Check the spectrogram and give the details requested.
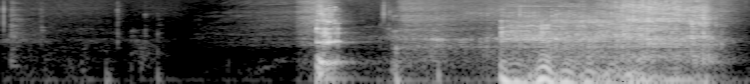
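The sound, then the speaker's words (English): A loud, drawn-out burp: a raspy, low growl with a wobbling pitch that lasts over a second. A few faint clicks and a short, sharp burst of noise come just before it. “That was a dragon yawn.”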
